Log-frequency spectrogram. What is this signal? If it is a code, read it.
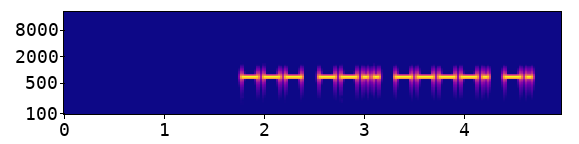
Morse code, heard as a keyed tone, about 22 wpm, 700 Hz. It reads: OZ9N
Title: DXCC-100 Call Signs - 4 Characters - 22wpm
